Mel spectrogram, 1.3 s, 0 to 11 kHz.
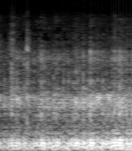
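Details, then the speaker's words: Allis-Chalmers WD tractor (WD45 engine, or the reverse): low, uneven, ragged chuffing over the idle, running rough enough to shut down; owner wonders if the carburetor float has a hole, cause unconfirmed. "jeez I can't stand to listen to that run like that so I'm going to have to just shut her down"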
